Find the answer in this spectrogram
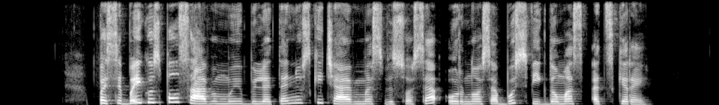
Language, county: Lithuanian, Marijampolė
